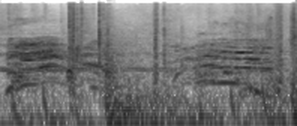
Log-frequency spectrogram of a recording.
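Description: A hand-to-hand fight: several heavy thuds of blows, about one every half second, with a man's strained cries near the start and again near the end.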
